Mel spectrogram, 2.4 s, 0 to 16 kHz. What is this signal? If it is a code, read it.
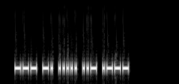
Morse code, heard as a keyed tone, about 46 wpm, 700 Hz. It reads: ON5UJ
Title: DXCC-100 Call Signs - 5 Characters - Repeated 2x - 45wpm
